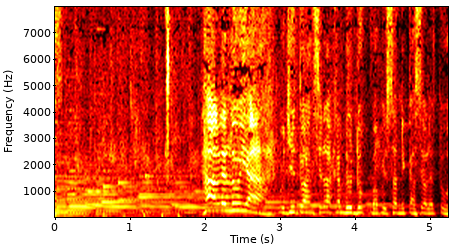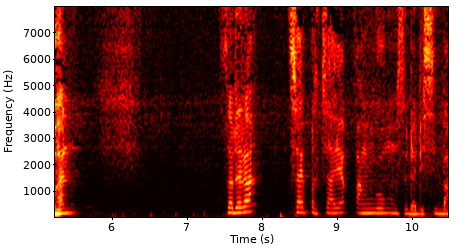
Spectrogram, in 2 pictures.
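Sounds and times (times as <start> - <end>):
audience applauding: 0.0 - 3.7
sustained musical tones: 0.0 - 5.2
speech: 2.0 - 5.6, 7.5 - 10.4.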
